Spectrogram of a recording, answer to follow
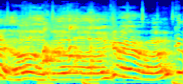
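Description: High-pitched voice-like sounds with long sliding pitch, over background music with a low, regular beat.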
